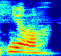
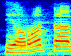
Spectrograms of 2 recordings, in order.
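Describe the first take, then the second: First: The word ends with an h sound. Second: The word ends with a t sound and vowel. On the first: The reader stops on this word. "menjadi sukun bunyi huruf ha" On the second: The reading continues without stopping. "tak marbutoh ketika diwakafkan"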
